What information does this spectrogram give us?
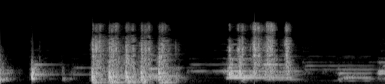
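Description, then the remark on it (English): Two quick bursts of knocking on a wooden cabin door, each a rapid run of four or five sharp, loud raps, separated by a short pause, over a faint steady background tone. “I'll go up and knock on the door here.”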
